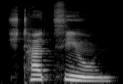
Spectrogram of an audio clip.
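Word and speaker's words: Station: जैसा कि इनको हम एग्जाम्पल में देख लेते हैं, जैसे स्टात्सियोन, स्टात्सियोन, स्टात्सियोन।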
